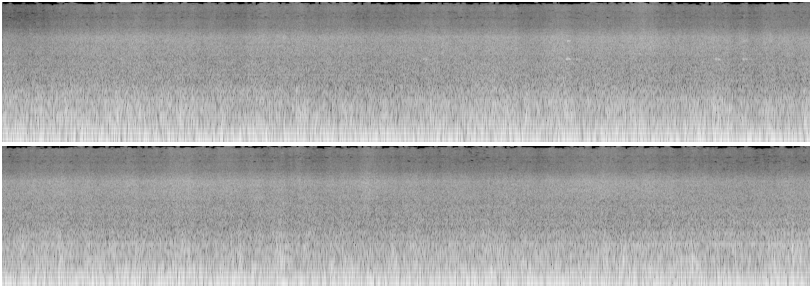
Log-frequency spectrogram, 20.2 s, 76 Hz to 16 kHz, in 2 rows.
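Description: Running sound inside a JR 115-series electric train's motor car (MoHa 114) at speed: a loud, steady rumble of wheels and running gear with a faint steady hum over it.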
